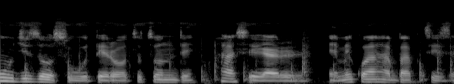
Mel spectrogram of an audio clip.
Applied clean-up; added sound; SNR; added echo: neural mask model RNNoise.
